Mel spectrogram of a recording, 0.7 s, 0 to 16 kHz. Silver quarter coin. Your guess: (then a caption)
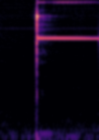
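Real. A 1964 silver quarter is pinged once in the center, giving a sharp strike followed by a clear, high, bell-like ring that holds steady to the end of the clip. The tone marks the coin as genuine silver.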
